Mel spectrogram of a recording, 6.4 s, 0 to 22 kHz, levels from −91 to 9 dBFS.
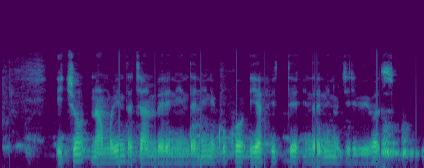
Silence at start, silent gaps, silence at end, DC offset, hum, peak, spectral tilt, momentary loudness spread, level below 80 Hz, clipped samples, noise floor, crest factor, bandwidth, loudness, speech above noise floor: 0.05 s; none; 0 s; under 0.1%; none; -12 dBFS; -3.5 dB/octave; 8 LU; -68 dBFS; under 0.1%; -54 dBFS; 18 dB; 7.2 kHz; -30 LUFS; 25 dB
